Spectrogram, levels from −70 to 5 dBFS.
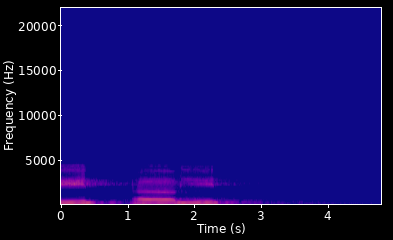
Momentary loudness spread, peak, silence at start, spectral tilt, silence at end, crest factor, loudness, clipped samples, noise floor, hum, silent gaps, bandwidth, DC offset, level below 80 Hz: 19 LU; -26 dBFS; 0 s; -8 dB/octave; 1.75 s; 16 dB; -40 LUFS; under 0.1%; -69 dBFS; none; none; 6.2 kHz; under 0.1%; -72 dBFS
